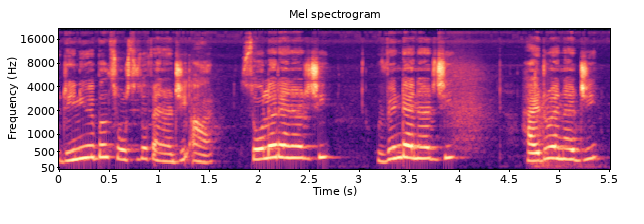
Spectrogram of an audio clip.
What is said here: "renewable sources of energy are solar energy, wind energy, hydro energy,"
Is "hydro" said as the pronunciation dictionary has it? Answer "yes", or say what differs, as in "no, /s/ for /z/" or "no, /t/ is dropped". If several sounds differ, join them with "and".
yes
